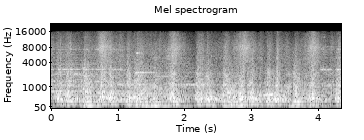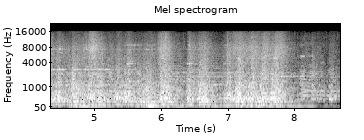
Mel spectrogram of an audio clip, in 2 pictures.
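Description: School rhythm band (banda rítmica) playing drums: bass drums and other drums beating a steady rhythm, with a few short high ringing notes over them.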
